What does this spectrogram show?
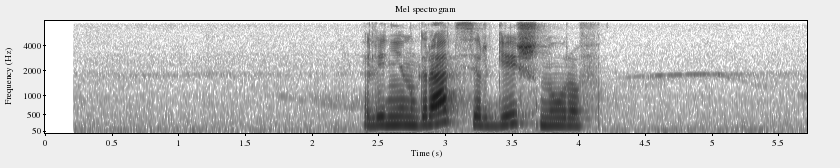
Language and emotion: Russian, positive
